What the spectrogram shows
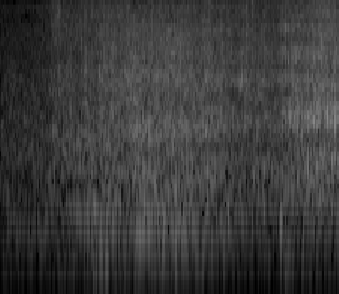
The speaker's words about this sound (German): Ich hätte, ich wünsche mir Stille und da ein bisschen Meeresrauschen.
